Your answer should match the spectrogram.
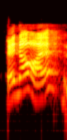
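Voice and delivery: high, loud, offended objection; miffed woman's protest; piqued retort. A narrator's reading. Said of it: "rispose piccata mia sorella".

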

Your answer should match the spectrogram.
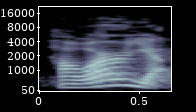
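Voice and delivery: "ya" for "you" in "How are ya"; reduced YOU. Shown as a demonstration. Teacher repeating the variant, "you" weakened to "ya" in "How are ya". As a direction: keep "are" clear, let "you" slacken to "ya". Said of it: "Uが音声変化して".

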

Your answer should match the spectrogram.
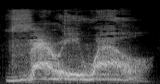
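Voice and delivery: slow, rough growling troll. Acted. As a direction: growl a grudging agreement. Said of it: "said the troll".

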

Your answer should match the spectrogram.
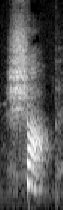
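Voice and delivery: "shop" with an overdone, hard P; exaggerated final P. Shown as a demonstration. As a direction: pop the P at the end of "shop". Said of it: "eu tô exagerando". ("shop" com P final exagerado)

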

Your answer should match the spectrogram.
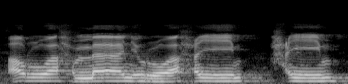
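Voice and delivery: careful, slow tajwid; slow recitation. Shown as a demonstration. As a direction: recite Ar-Rahman Ar-Rahim, Him slowly, giving each sound its full value. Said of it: "Vous devez sentir qu'ici".

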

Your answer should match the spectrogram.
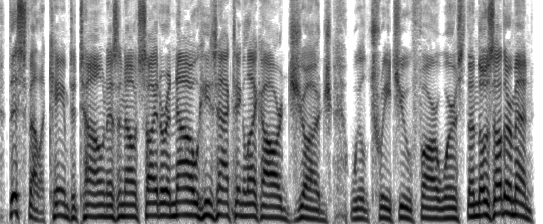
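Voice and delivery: loud, high angry yelling; angry shouting. A narrator's reading. The mob threatening Lot at the door, shouting angrily. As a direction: sneer and yell it at him. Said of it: "they shouted".

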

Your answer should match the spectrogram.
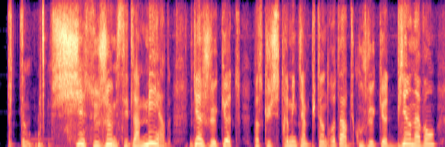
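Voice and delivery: loud angry rant; raging gamer. Real, not acted. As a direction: vent it loud and fast. Raging at game lag.

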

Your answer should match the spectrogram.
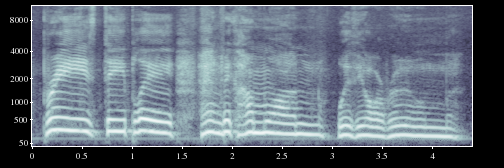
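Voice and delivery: slow, dreamy and high; soothing therapist. Acted. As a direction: ease her into a trance. Therapist guiding, slow soft.

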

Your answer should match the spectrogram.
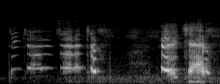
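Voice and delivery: high, soft, anguished cry; a dying figure moaning in pain; high, distressed voice. Acted. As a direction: moan it in a high, suffering voice.

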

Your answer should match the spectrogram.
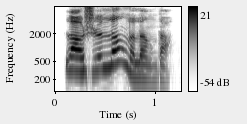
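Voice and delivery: ordinary delivery, nothing marked

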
